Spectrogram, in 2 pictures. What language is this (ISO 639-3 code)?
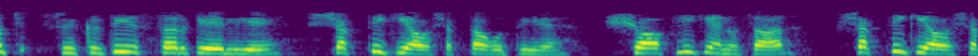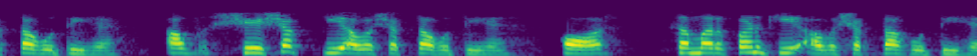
hin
